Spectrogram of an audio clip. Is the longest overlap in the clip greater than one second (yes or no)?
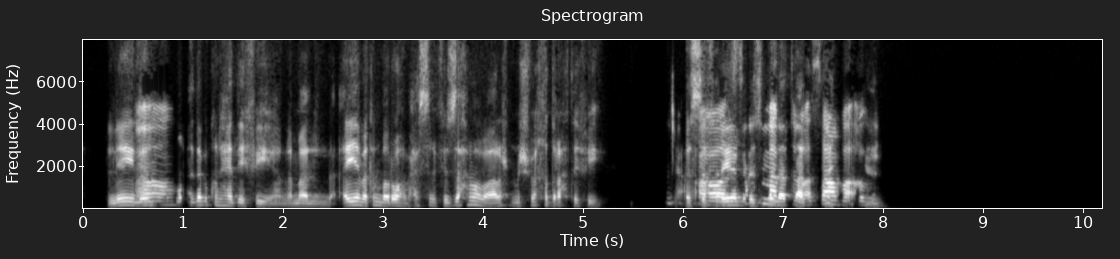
yes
